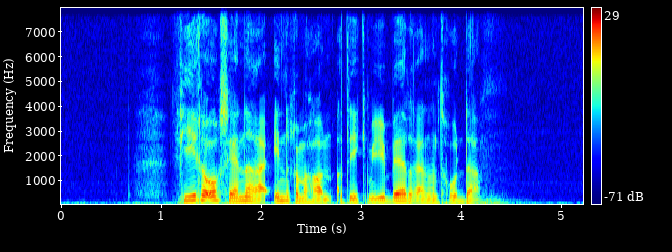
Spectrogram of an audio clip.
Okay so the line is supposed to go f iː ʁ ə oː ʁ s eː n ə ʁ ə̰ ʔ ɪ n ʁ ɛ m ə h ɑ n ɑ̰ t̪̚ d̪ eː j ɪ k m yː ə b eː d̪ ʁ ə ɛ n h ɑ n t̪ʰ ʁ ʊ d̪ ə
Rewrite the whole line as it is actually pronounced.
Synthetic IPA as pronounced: f iː ʁ ə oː ʁ s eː n ə ʁ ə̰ ʔ ɪ n ʁ œ m ə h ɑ n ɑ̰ t̪̚ d̪ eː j ɪ k m yː ə b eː d̪ ʁ ə ɛ n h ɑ n t̪ʰ ʁ ʊ d̪ ə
